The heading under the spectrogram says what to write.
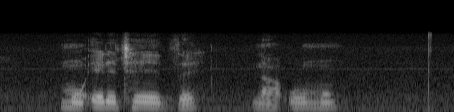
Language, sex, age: Venda, male, 39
